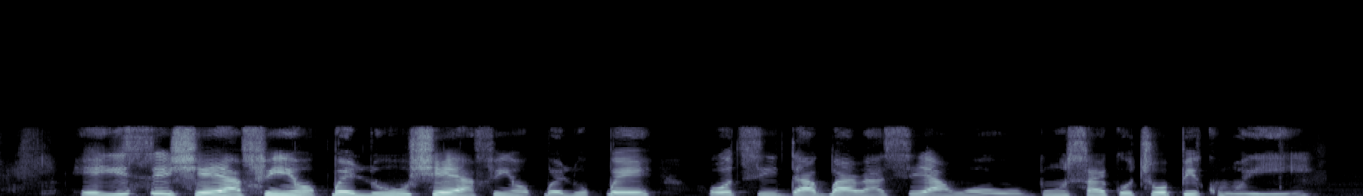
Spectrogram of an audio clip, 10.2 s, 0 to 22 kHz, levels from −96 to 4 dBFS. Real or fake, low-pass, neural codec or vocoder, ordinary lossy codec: real; none; none; none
